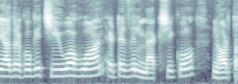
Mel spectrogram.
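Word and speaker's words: Chihuahuan: चिहुआहुआन, pronunciation याद रखोगे, चिहुआहुआन, इट इज़ in Mexico, north America obviously.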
